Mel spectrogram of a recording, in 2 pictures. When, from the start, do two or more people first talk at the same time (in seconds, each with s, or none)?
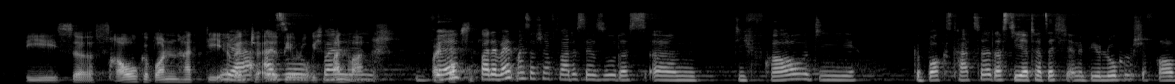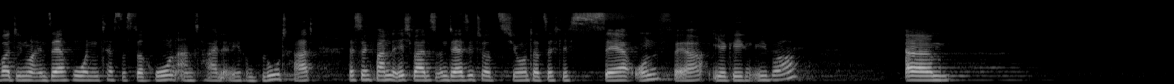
2.2 s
